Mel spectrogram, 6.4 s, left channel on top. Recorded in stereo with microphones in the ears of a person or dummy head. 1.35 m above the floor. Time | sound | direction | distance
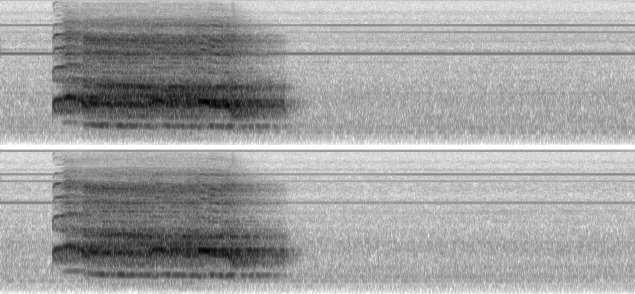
0.5 | a scream | 5° left (ahead or behind) | 0.7 m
